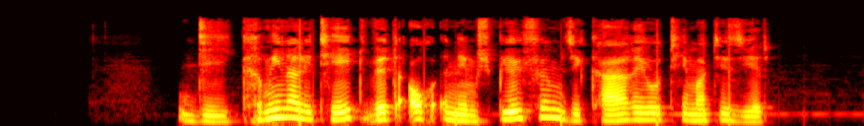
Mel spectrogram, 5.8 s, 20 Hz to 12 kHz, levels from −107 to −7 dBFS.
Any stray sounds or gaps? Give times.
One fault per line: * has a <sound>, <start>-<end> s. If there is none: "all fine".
all fine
